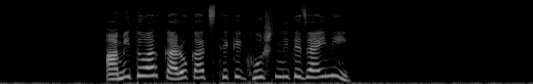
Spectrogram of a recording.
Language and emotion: Bengali, neutral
